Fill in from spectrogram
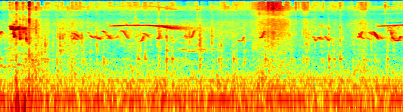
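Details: Chicken chicks chirping softly in short bursts of falling peeps, one longer whistle, with a low hum throughout.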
